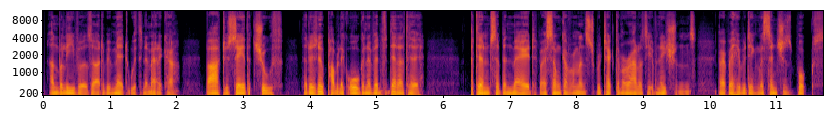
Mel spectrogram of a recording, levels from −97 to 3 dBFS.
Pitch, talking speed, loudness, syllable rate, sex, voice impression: 85 Hz, 190 wpm, -23 LUFS, 6.6 syllables/s, male, masculine, adult-like, slightly thin, slightly weak, slightly hard, fluent, slightly cool, calm, slightly strict, sharp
